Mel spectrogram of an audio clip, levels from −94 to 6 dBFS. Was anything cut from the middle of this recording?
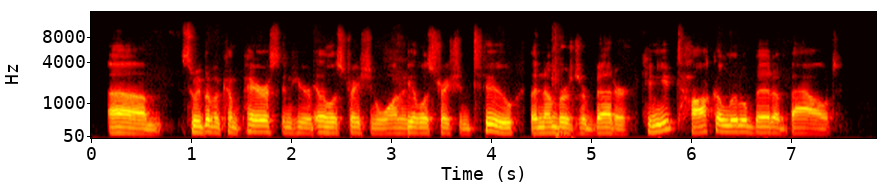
yes; 5 cuts; at 1.1 s, 2.2 s, 3.2 s, 4.3 s, 5.5 s

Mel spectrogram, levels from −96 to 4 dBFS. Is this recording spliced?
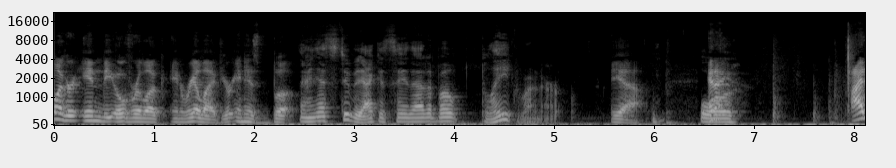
no; 0 cuts

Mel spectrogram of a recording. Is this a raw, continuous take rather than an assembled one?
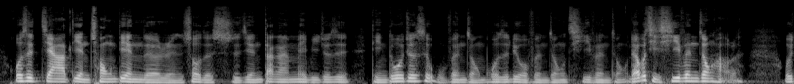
no; 1 cut; at 3.6 s

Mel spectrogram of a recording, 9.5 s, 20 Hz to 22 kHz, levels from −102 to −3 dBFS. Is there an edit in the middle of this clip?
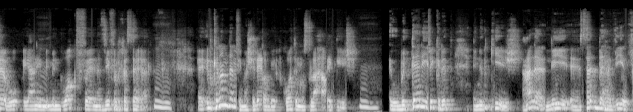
yes; 6 cuts; at 0.9 s, 3.5 s, 3.9 s, 4.9 s, 6.4 s, 7.3 s

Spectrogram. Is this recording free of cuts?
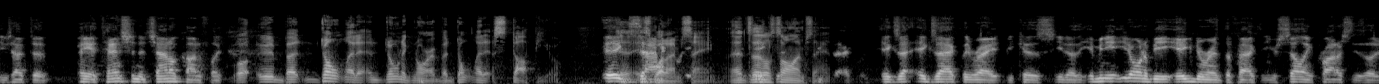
yes; 0 cuts

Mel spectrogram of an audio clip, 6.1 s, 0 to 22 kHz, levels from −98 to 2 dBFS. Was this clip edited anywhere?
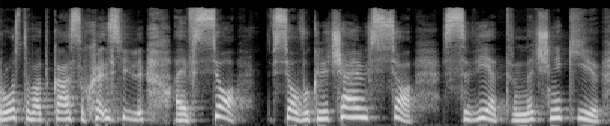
no; 0 cuts

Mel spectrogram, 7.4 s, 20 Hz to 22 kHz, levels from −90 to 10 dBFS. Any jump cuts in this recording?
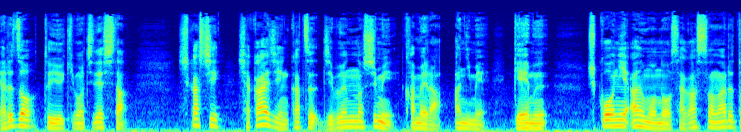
yes; 1 cut; at 4.0 s

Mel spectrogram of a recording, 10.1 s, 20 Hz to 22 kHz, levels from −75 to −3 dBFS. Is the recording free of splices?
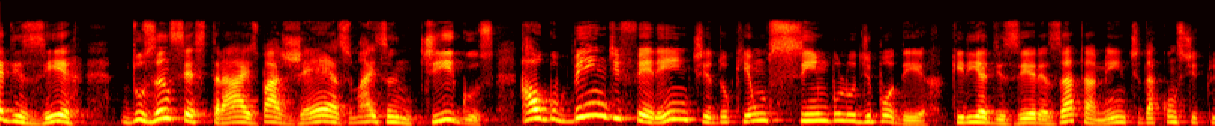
no; 3 cuts; at 2.2 s, 4.3 s, 7.9 s

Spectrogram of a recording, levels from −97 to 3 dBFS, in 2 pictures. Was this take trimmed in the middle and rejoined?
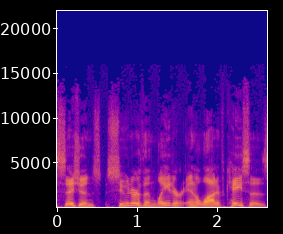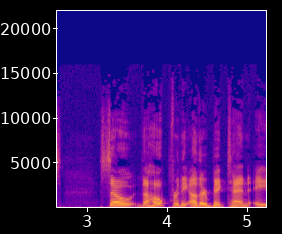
no; 0 cuts

